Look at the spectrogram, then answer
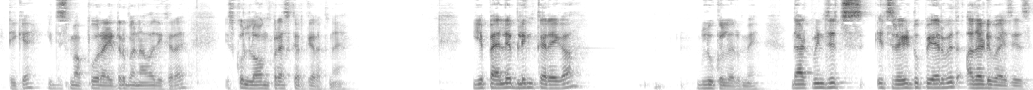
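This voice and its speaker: Man, thirties, casual tutorial, conversational, step-by-step, English phrases mixed in, mid-pitched voice. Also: a little mellow. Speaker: motorcycle gear reviewer. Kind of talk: casual hands-on product tutorial.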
